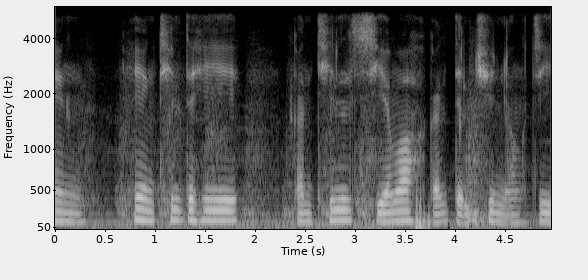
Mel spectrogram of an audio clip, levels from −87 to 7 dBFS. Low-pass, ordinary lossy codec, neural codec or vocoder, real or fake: 5.4 kHz; none; none; real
